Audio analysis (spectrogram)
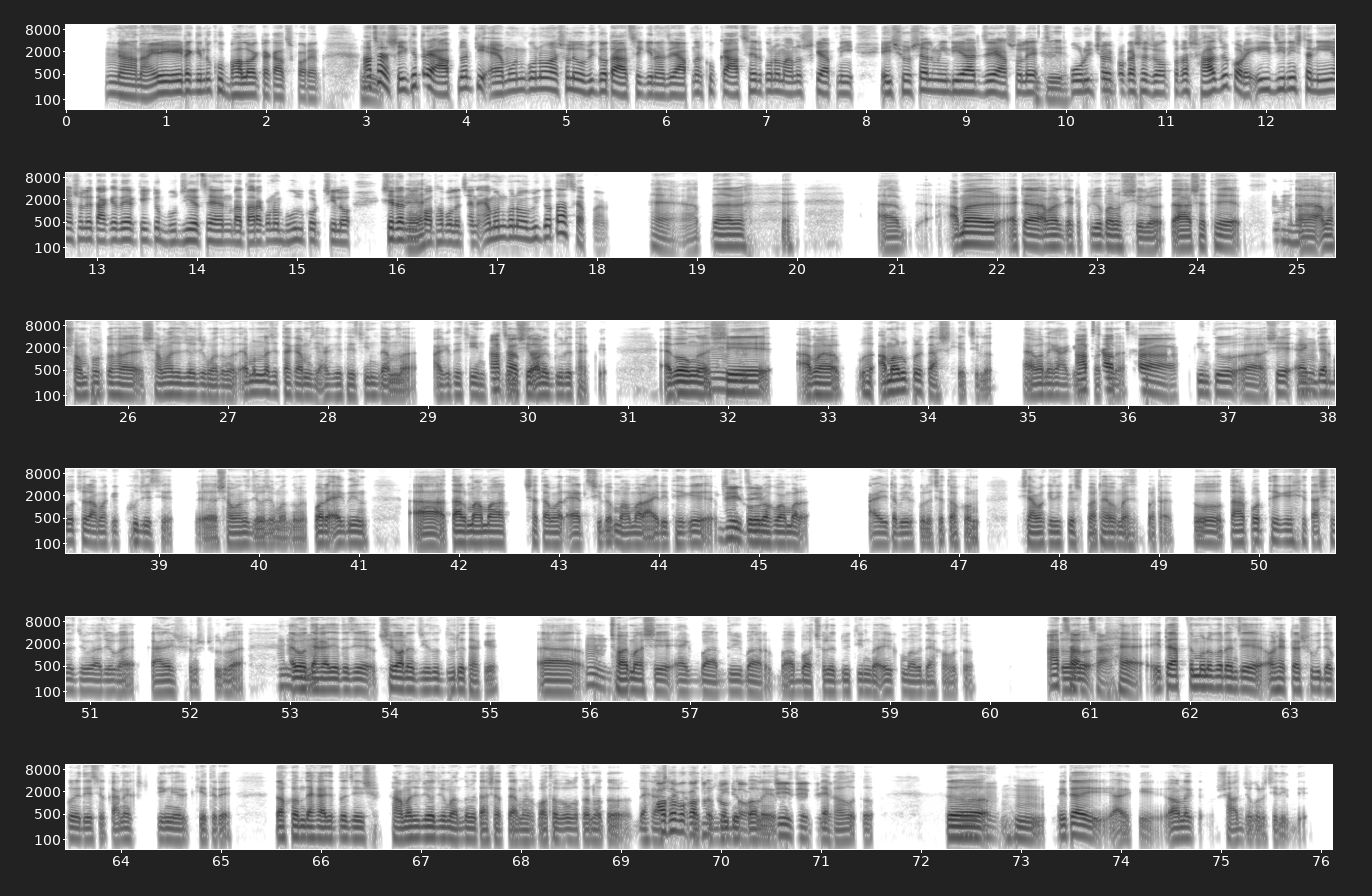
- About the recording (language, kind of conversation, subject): Bengali, podcast, সামাজিক মিডিয়া আপনার পরিচয়ে কী ভূমিকা রাখে?
- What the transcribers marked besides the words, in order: "তাদেরকে" said as "তাকেদেরকে"; chuckle; chuckle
